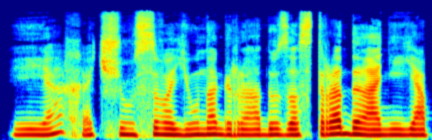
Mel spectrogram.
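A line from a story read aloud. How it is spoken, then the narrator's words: Hissing duke. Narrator (Russian): прошипел герцог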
